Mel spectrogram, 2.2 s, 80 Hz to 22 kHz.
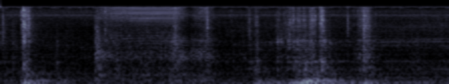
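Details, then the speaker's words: CLD-M301 laserdisc player with built-in 5-disc changer trying to switch to side B: mechanism clicks, then the disc motor spins up abnormally slowly in reverse and stops, laser returning; long-standing fault, cause unknown. "[disc is spinning up but abnormally slowly] [abrupt stop, and laser returns to original position] Now what just happened was it tried to switch to side B and failed. This machine has some bizarre issue where the motor will not spin up fast enough in reverse."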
